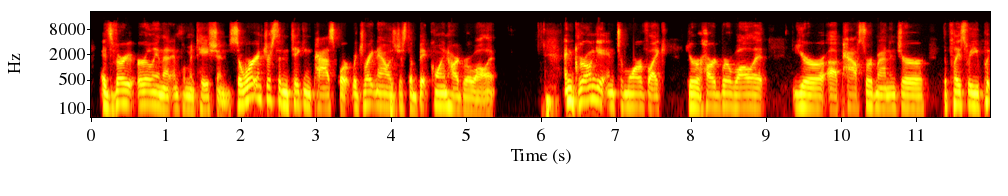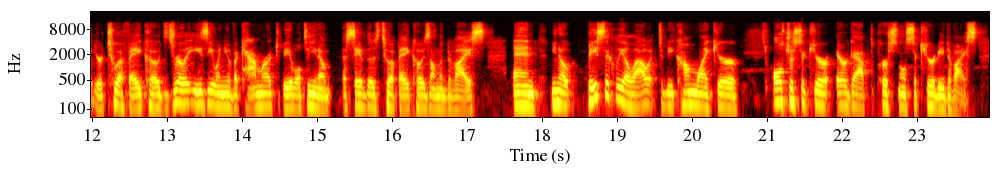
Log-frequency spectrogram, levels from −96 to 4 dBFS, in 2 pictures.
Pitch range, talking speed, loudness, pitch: 110-130 Hz, 210 wpm, -20 LUFS, 115 Hz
